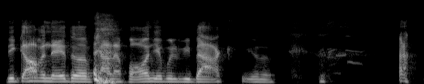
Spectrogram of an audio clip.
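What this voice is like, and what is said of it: Imitates another person's voice. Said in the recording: “What's your Schwarzenegger like? ... That's pretty good too.”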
